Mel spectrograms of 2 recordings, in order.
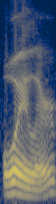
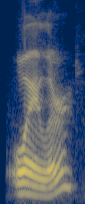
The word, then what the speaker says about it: Euler: So let's go to Project Euler, or it's actually pronounced Euler. Project Euler, that's how you pronounce his name.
